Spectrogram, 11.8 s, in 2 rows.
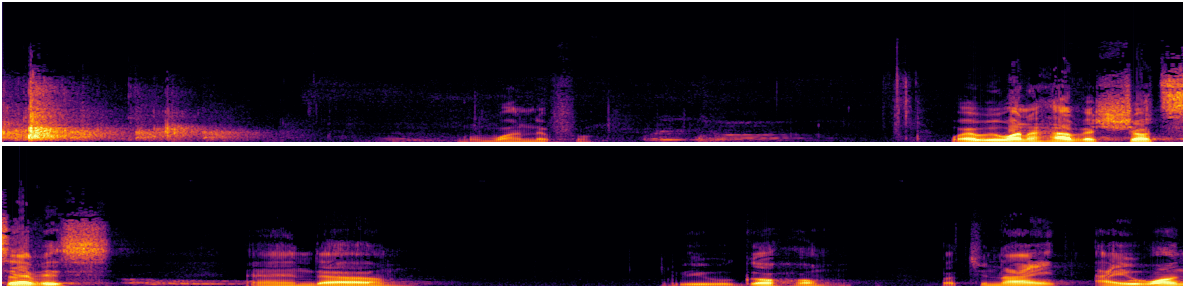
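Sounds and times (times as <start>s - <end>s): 
audience clapping hands: 0.0s - 1.6s
speech: 2.3s - 3.2s, 4.7s - 6.5s, 7.1s - 8.0s, 9.2s - 11.8s.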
